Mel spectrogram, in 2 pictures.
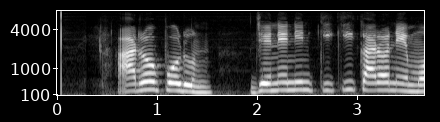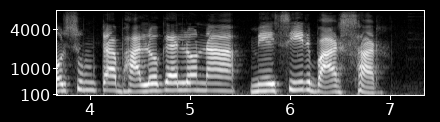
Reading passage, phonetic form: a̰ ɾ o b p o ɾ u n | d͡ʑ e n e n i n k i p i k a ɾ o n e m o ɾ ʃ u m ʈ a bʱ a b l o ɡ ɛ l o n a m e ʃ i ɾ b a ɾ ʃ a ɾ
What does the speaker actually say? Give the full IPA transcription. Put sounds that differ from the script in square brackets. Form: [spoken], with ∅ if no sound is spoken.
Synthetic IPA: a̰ ɾ o [∅] p o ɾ u n | d͡ʑ e n e n i n k i [k] i k a ɾ o n e m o ɾ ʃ u m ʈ a bʱ a [∅] l o ɡ ɛ l o n a m e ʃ i ɾ b a ɾ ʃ a ɾ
